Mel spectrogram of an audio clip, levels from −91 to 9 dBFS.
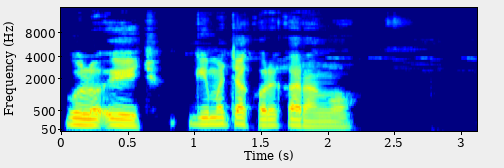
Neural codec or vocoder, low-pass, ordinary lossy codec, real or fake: vocoder, 48 kHz, 128 mel bands, Vocos; 14.4 kHz; none; fake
